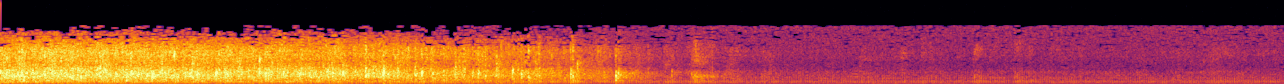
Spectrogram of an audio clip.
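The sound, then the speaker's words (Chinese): A burst of warm applause from an audience welcoming a Buddhist master to speak, dense crackling clapping that holds steady for about four seconds, then thins and fades to a quiet hum by the fifth second. “下面我们以热烈掌声欢迎先公上人精彩的开始，谢谢。”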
